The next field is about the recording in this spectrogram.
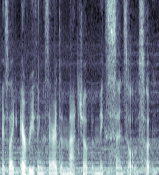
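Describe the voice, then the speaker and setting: A man performs a young man looking back on a doomed love affair in a dark-comic radio play. His voice is low, his storytelling wistful and plain-spoken, blunt even when the language turns poetic. Music plays clearly behind him. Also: fast. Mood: frank.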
